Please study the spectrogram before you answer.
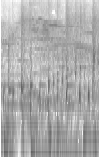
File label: Galaxy Note Sms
